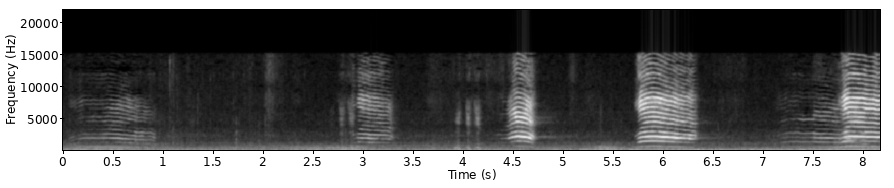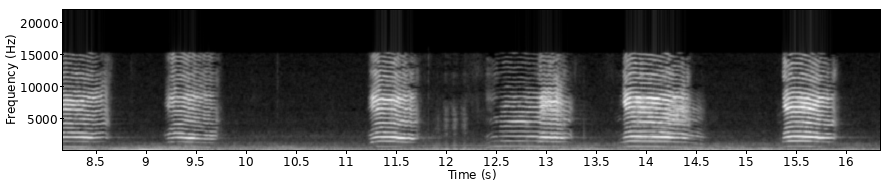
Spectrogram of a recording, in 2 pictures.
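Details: Goat on a farm during a March birth; a long series of high, wavering bleats, some short and some drawn out, coming irregularly every one to two seconds over a low background hum.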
